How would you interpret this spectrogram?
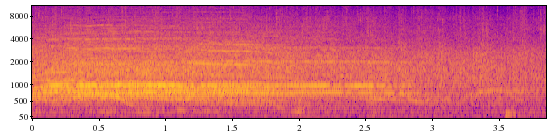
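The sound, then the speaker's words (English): A large crowd at a rally applauds in a dense, continuous wash of clapping mixed with faint cheering and whoops, loud at first and easing slightly toward the end. “By a round of applause, who here in 2016 voted for crooked Hillary Clinton?”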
